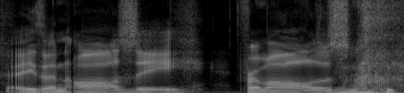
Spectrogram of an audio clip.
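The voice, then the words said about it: Bad put-on Australian accent. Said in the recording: “Australian, yeah ... a bad Australian accent”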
